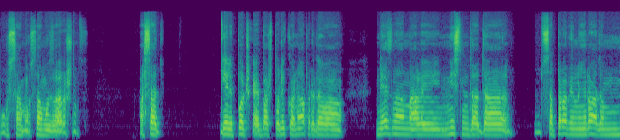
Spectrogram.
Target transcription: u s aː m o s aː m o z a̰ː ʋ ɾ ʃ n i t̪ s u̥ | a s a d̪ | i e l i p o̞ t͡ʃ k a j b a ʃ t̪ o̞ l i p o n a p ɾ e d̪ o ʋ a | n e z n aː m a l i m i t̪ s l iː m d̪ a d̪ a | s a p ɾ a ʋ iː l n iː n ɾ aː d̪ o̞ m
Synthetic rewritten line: u s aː m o s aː m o z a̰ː ʋ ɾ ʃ n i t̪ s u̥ | a s a d̪ | j e l i p o̞ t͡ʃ k a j b a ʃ t̪ o̞ l i k o n a p ɾ e d̪ o ʋ a | n e z n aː m a l i m i s l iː m d̪ a d̪ a | s a p ɾ a ʋ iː l n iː m ɾ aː d̪ o̞ m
